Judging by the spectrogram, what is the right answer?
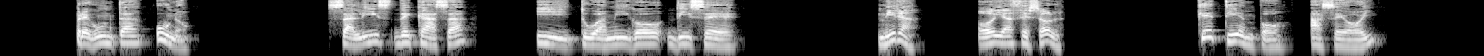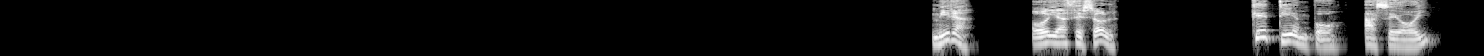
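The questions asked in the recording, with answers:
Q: ¿Qué tiempo hace hoy?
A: Hace sol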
